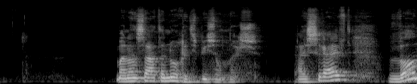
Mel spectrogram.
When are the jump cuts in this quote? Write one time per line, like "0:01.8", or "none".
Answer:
0:02.9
